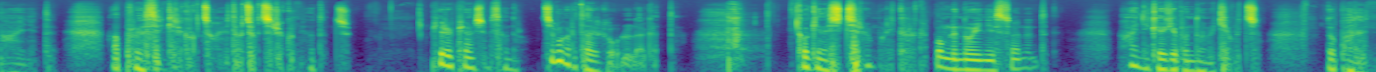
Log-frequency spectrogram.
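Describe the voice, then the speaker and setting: A man speaks at a medium pitch and a fairly quick pace, with ordinary pitch variation and big swings in loudness. Long, frequent pauses break up his speech, and the sound is dry and close with no echo. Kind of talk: ASMR reading of a book report.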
